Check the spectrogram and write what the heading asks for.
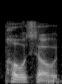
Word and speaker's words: pozo: So, for example, if you're upper middle class and you live in a residential tower with its own pozo, a well is called a pozo down here, P-O-Z-O, rhymes with bozo.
